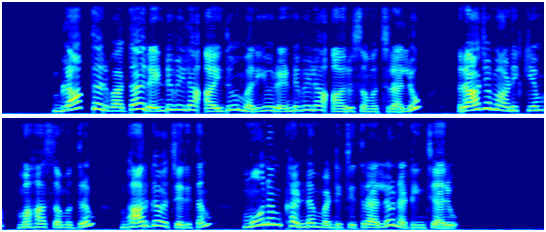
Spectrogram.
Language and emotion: Telugu, neutral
